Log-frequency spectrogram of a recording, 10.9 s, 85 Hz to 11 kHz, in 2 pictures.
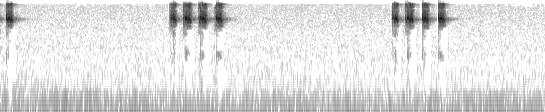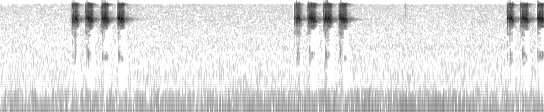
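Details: Song of the spotted cricket (알락귀뚜라미) from the National Institute of Biological Resources, 2020. Crisp, high trills of three to four quick pulses repeat steadily about every two and a quarter seconds over a faint low background hum.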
